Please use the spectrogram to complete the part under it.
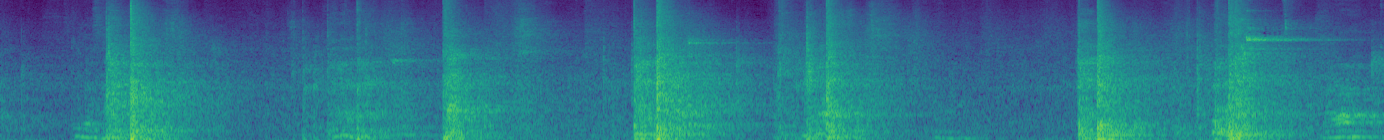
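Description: Sneakers squeak and shuffle on a wooden floor.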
